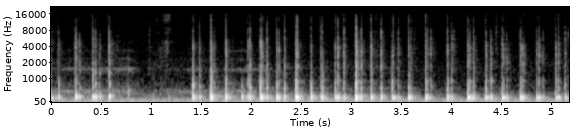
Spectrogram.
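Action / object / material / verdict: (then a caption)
tap / plastic pump bottle of gel sanitizer / plastic / none. A clear plastic pump bottle, mostly full of green gel hand sanitizer, is tapped fast on its sides and pump with fingertips and nails. After a few taps and a short pause, a steady run of quick, dry knocks follows, 28 in all, each with a low hollow thump near 234 Hz and a short click that dies away almost at once.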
